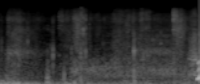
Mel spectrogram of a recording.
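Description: Faint footsteps of walkers on a sandy, rocky trail, with a low wind rumble on the microphone that dies away in the first half second.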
